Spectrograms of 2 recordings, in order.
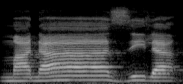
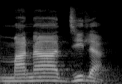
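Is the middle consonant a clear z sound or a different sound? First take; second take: clear z; different sound. First: The middle consonant is a clear z. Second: The middle consonant is not a clear z. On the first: The speaker calls it right. "এখানেও ঝা আসছে" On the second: The speaker calls it wrong. "এরকম যেন না হয় মানাজিলা, সম্পূর্ণ ভুল হয়ে যাবে"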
